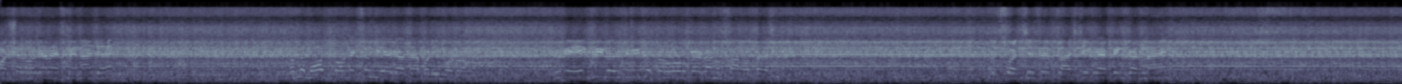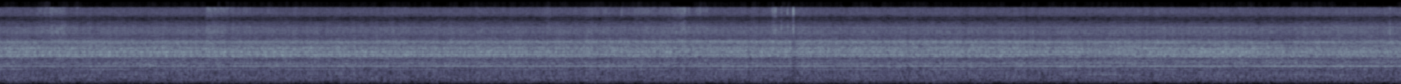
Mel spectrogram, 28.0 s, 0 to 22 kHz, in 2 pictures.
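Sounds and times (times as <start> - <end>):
industrial machinery drone: 0.0 - 28.0.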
